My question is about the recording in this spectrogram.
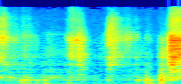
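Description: Faint rustling of folded pattern paper being handled and pressed together by hand: a few soft, brief brushes.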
